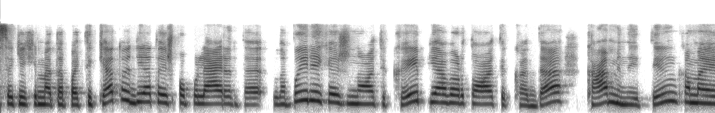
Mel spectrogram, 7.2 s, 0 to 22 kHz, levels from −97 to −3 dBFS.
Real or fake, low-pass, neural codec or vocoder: real; 9.9 kHz; none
